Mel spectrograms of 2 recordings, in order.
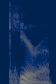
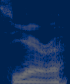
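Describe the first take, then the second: First: The name begins with a K sound. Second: The name begins with an S sound. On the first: The speaker calls it wrong. "everybody thinks it's going to be Kira" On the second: The speaker calls it right. "which I think makes it Sierra"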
